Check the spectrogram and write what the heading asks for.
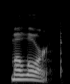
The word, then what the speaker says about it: Malört: have a shot of malore together malort yeah you didn't pronounce that te nearly hard what am I what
